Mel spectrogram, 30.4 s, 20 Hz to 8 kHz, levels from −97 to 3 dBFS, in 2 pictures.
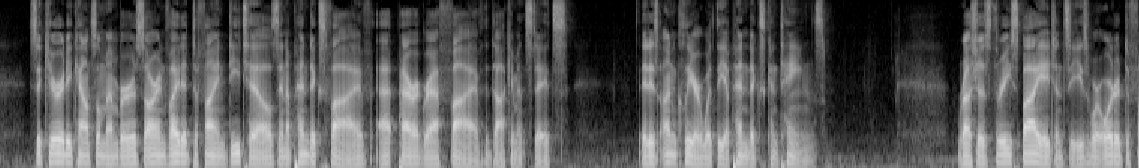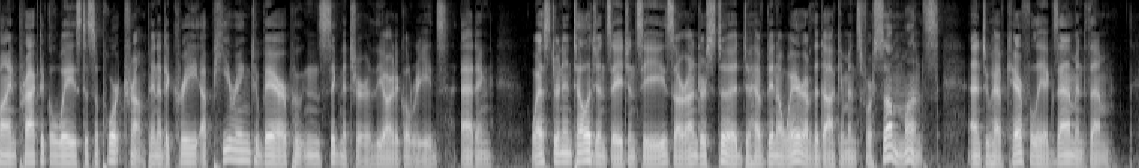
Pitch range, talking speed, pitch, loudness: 80-100 Hz, 140 wpm, 90 Hz, -20 LUFS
